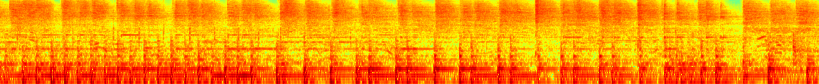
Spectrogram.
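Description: Chinese lion dance music: a steady percussion beat of about three or four strikes a second over sustained low tones, accompanying the dancing lion.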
